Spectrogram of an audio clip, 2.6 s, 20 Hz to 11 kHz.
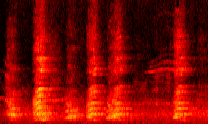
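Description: Several dogs in gated outdoor kennels with concrete floors at an adoption shelter bark in a rapid, overlapping chorus, about half a dozen loud, sharp barks in under three seconds, led by Bellamy, a 2-year-old brindle mix on top of his doghouse, with a faint steady hum underneath and no talking.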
